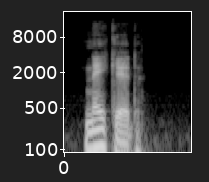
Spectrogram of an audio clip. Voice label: "naked", en US; gcompris

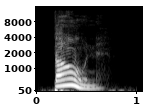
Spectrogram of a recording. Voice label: "bone", en US; gcompris

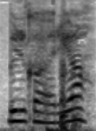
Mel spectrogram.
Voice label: bulgaria, nb; gcompris; geography

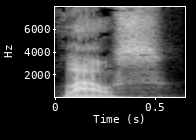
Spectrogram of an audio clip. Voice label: "laos", en US; gcompris; geography

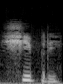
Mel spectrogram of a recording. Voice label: "cyprus", pt BR; gcompris; geography

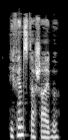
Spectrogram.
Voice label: "window glass", de; gcompris

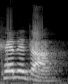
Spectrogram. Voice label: "canada", pt; gcompris; geography

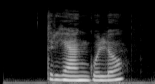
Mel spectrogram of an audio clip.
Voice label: triangle, es; gcompris

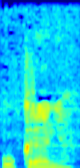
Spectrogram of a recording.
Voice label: "ukraine", pt_BR; gcompris; geography

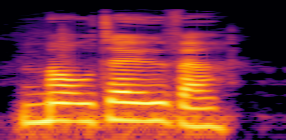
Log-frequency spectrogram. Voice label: "moldova", en GB; gcompris

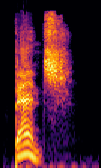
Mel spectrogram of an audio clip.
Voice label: "bench", en US; gcompris

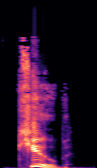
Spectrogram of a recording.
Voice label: "cube", en GB; gcompris

